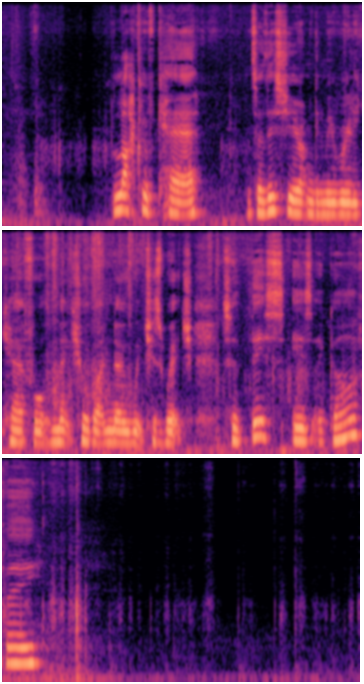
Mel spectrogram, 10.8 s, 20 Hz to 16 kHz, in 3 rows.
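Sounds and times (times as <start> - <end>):
speech: 1.1 - 7.8
pen scratching on a seed container label: 4.0 - 10.7.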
